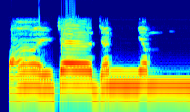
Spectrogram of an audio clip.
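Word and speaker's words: पाञ्चजन्यम्: मैं यहां पर हिंदी के उच्चारण में बोलूंगा पांचजन्य ताकि समझ में आ जाए क्योंकि वो श्लोक के उच्चारण में पंच कहा जाता है। का उच्चारण आता है लेकिन आप आम की भाषा में पांचजन्यम ही कहते हैं उसको।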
